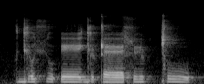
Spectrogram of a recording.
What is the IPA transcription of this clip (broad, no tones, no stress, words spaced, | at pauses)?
ɡʲo çuʔeːɡʲu ʈɛːɬyːʈ ǀu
